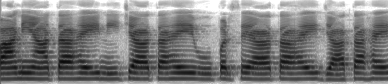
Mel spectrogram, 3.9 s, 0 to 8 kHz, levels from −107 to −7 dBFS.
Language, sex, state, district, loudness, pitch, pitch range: Hindi, female, Chhattisgarh, Raipur, -18 LUFS, 200 Hz, 195-205 Hz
